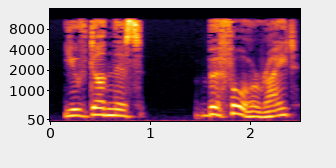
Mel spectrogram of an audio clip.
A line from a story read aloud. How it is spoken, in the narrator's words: Teddy said, his voice breaking on before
